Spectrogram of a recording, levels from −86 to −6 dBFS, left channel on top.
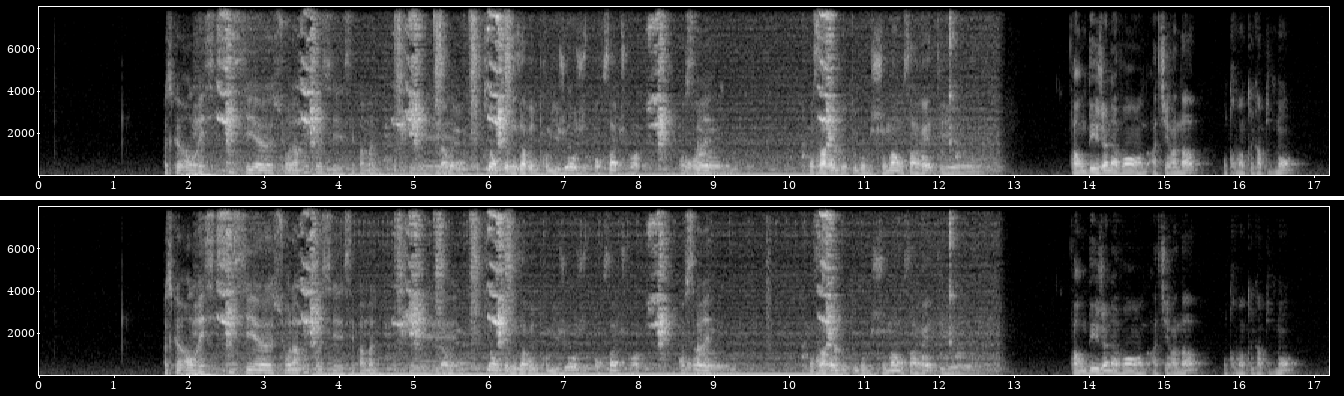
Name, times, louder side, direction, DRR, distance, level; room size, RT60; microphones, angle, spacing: voice 1, 1.7-4.5 4.8-5.6 8.5-9.0 10.4-10.7, right 2 dB, 15° right, 0.8 m, -28 dB
sound 1, 1.9-8.5, left 2 dB, 50° left, 1.4 m, -33 dB
sound 2, 2.1-12.8, left 1 dB, 25° left, 1.6 m, -28 dB
sound 3, 3.6-11.5, right 5 dB, 85° right, 0.4 m, -34 dB
voice 2, 5.3-8.1 8.6-9.2 10.3-12.7 13.8-15.5 15.8-16.8, left 3 dB, 80° left, 0.7 m, -26 dB
9.1 x 4.6 x 3.5 m
head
